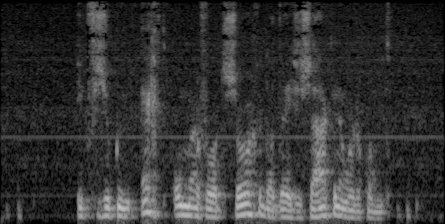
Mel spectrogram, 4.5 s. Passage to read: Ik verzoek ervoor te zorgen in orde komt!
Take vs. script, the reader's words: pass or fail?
fail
